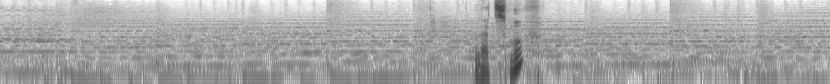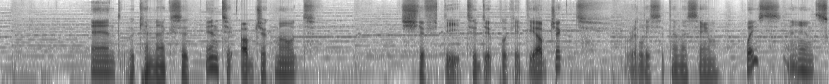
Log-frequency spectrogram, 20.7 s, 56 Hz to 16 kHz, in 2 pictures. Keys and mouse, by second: 1.1 f, 1.7 click, 2.0-3.3 drag, 3.5 f, 4.0 click, 4.5 shift+click, 5.3 shift+click, 6.1 ctrl+click, 6.4 click, 7.0 shift+drag, 7.2 shift+drag, 7.5 click, 7.9 shift+click, 8.1 shift+click, 8.5 middle drag, 8.9 shift+click, 9.1 shift+click, 9.4 shift+click, 9.6 middle click, 10.9 KP_1, 12.3-12.9 drag, 15.5 shift+d, 19.1-20.4 drag.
